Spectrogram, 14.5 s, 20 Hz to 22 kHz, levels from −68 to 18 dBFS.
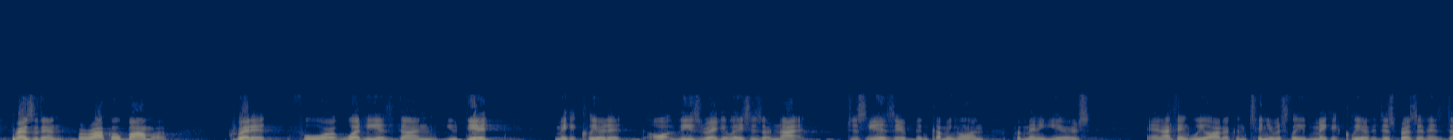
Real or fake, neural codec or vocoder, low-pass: real; none; 7.2 kHz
